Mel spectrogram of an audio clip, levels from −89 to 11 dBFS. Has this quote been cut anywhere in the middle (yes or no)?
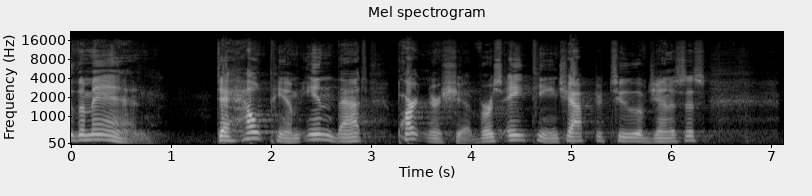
no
